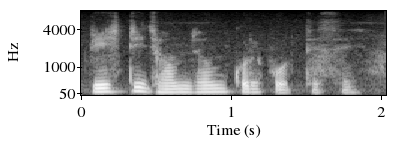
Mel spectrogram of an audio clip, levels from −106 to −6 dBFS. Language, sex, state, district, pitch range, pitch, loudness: Bengali, male, West Bengal, Alipurduar, 110-125 Hz, 115 Hz, -17 LUFS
